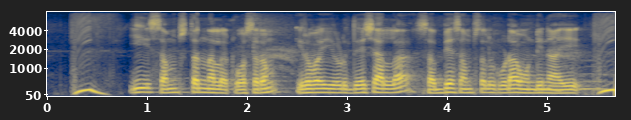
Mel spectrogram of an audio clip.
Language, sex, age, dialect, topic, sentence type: Telugu, male, 18-24, Southern, banking, statement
